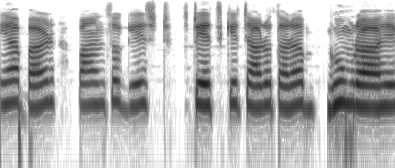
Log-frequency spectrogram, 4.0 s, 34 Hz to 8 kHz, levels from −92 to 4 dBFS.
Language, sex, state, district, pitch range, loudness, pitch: Hindi, female, Uttar Pradesh, Jyotiba Phule Nagar, 250-275 Hz, -18 LUFS, 265 Hz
